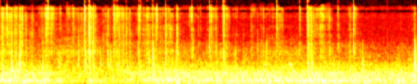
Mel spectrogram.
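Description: Dwarf hamster nibbling a treat: a faint, irregular run of small crisp clicks, several a second.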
